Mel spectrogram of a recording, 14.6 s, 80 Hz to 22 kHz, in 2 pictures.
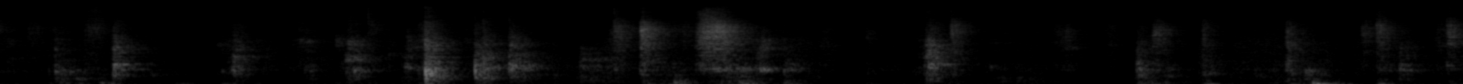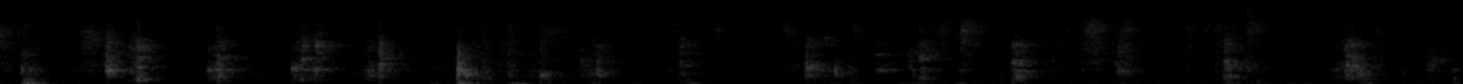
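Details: Kyla, a cream Labrador mother on her first litter, disciplining her 5-week-old puppies when they fight and teaching them to play nicely indoors; a rapid, irregular run of short yelps, whimpers and scuffling bursts throughout.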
